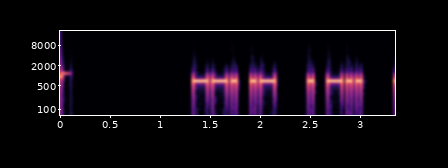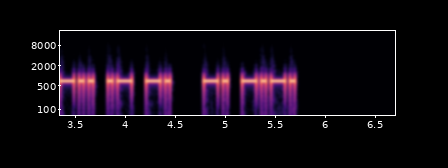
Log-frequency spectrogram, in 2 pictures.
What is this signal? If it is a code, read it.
Morse code, heard as a keyed tone, about 25 wpm, 700 Hz. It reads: GA ED DAN NC
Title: K1USN SST QSO Practice - 25wpm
